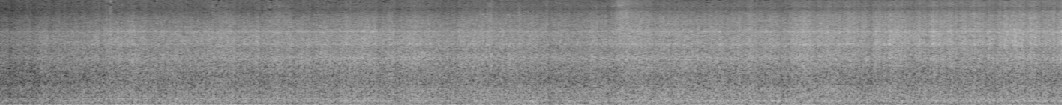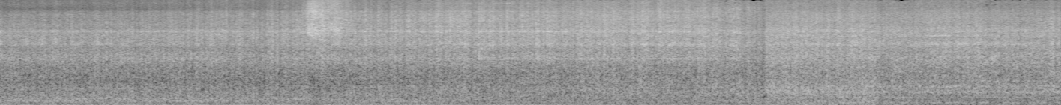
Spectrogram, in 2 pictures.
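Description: Norfolk Southern diesel-hauled double-stack freight train rolling across a steel truss bridge: steady low locomotive engine rumble over the clatter of wheels on the rails. The engine rumble falls away near the end as the locomotive passes, leaving the rolling stack cars.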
